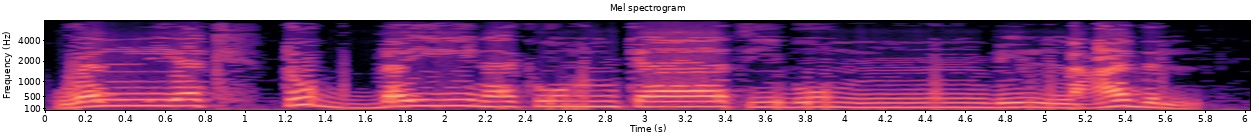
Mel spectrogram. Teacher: قوله تعالى وليكتب بينكم كاتب بالعدل، وليكتب آخرها باء ساكنة، بينكم أولها باء متحركة، التقى باءان والأول ساكن وجب الإدغام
